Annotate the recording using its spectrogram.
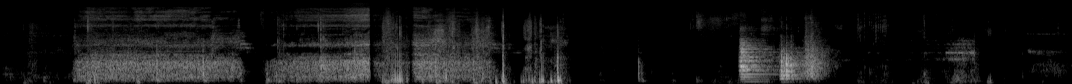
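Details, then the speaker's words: Repeated rushing-air surges from a home ventilator delivering breaths through a tracheostomy circuit running without the heated humidifier (cold dry air), as used when leaving home, then a quieter stretch; mechanical ventilator breaths. "it is not attached to the heated humidifier it is just taking cold dry air and putting it right into my Airways it's like going to Denmark in December"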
